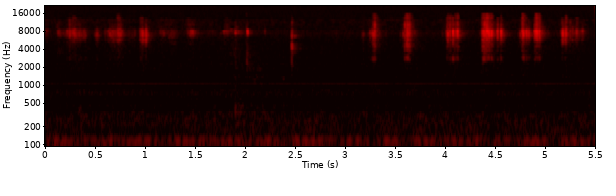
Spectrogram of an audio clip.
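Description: Parker adjustable shavette razor blade scraping through lathered stubble on the upper lip: faint short scratchy strokes, a few at first and then many in quick succession in the second half.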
